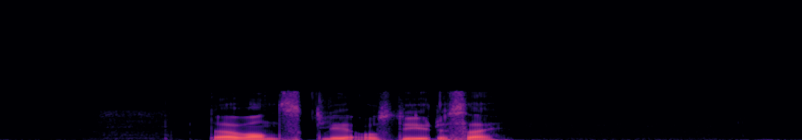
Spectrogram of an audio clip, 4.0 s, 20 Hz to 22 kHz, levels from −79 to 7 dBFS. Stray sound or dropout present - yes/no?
no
